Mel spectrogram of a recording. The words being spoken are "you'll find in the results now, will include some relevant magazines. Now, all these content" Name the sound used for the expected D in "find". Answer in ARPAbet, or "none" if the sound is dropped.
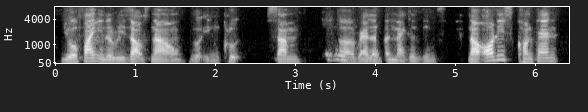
none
